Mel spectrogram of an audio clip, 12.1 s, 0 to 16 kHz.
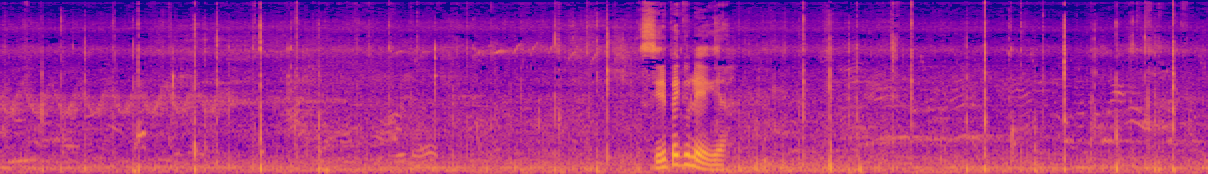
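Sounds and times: outdoor background noise: 0.0s - 12.0s
ball knocking against head and foot: 0.4s - 4.7s, 7.4s - 12.0s.

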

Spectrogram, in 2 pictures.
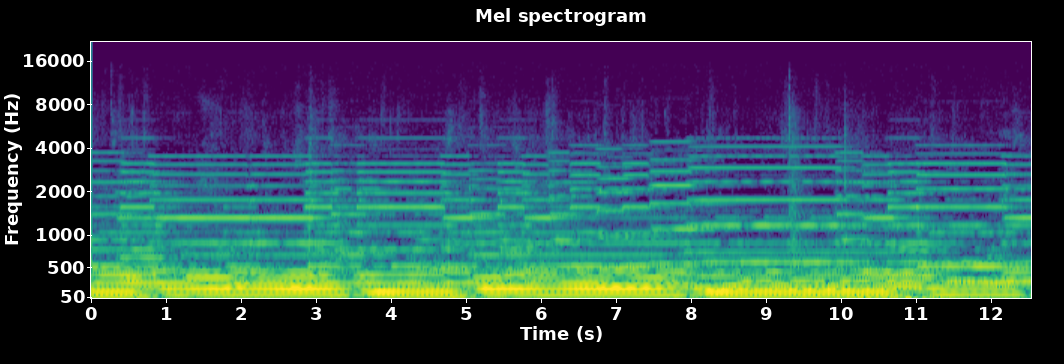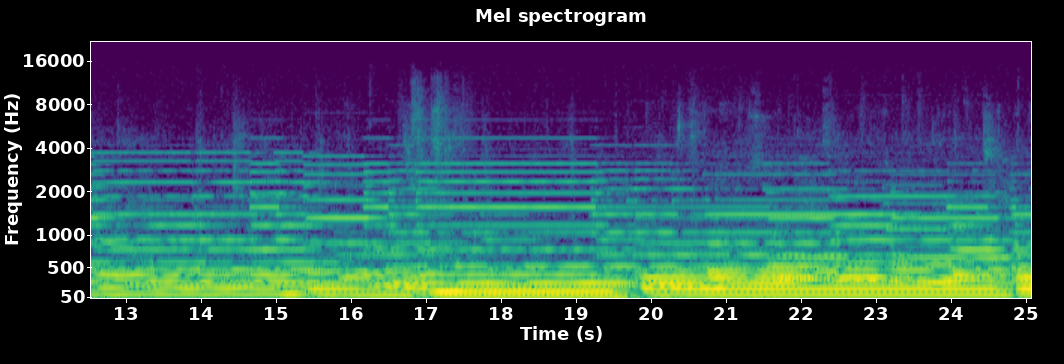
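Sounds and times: church organ playing chords: 0.0s - 25.0s.

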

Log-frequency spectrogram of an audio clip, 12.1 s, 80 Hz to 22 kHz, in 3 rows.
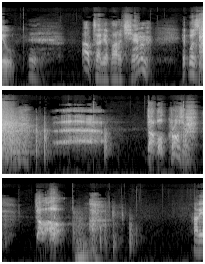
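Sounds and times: man groaning: 5.0s - 6.2s, 8.8s - 10.1s.

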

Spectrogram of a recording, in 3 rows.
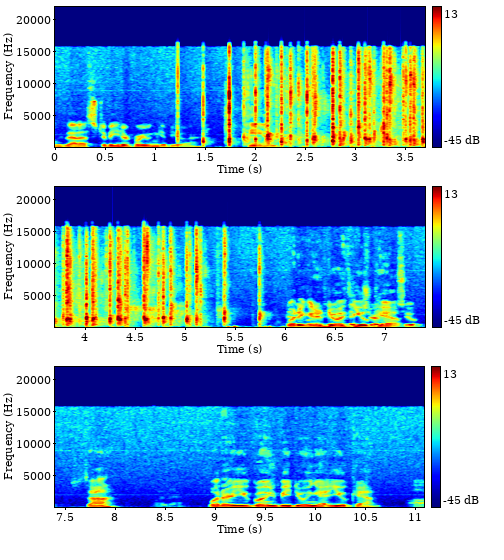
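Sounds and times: group clapping: 1.2s - 6.2s.

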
